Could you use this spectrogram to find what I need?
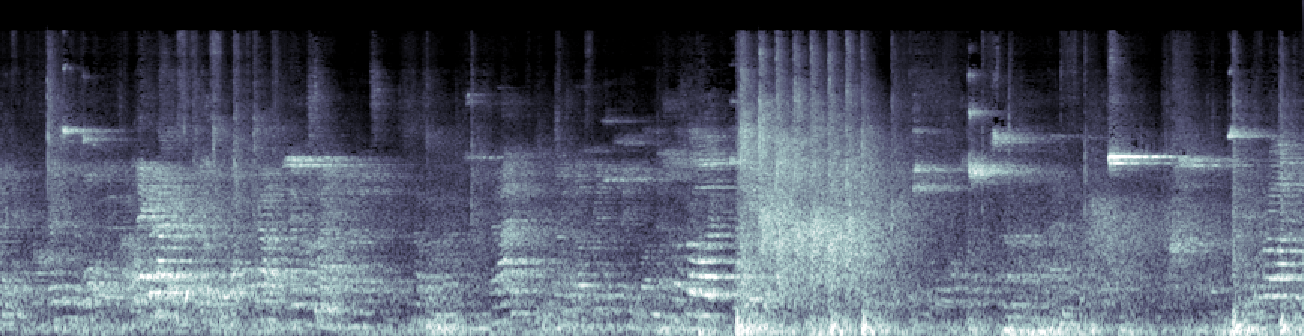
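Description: Shoes squeak sharply on a gym floor.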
